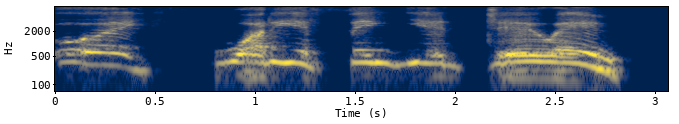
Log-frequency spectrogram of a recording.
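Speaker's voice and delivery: very high, shrill, drawn-out fishwife holler. Retelling shouting out the bedroom window at an intruder: retelling a fishwife-like shout. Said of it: "Like some fishwife".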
